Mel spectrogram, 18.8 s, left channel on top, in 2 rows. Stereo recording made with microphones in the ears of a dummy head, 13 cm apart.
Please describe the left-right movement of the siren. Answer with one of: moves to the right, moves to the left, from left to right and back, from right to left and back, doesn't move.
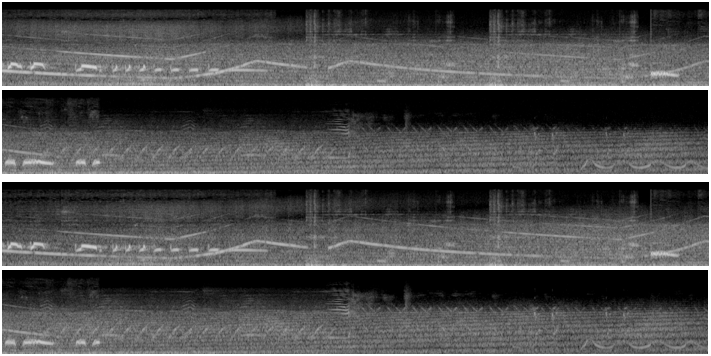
moves to the right.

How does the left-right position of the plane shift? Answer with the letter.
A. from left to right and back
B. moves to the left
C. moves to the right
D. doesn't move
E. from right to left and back
C.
